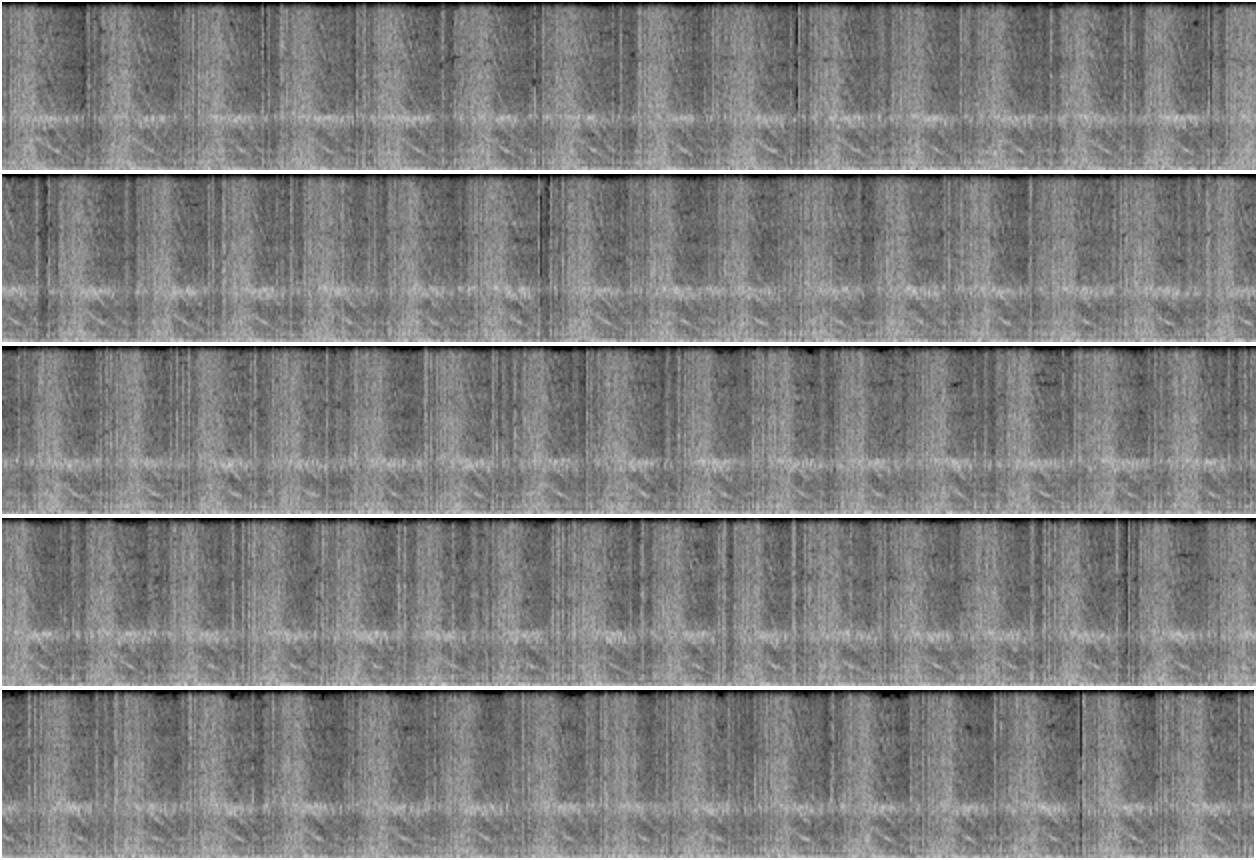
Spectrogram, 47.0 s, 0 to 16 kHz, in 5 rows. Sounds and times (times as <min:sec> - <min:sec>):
Idling: 0:00.0 - 0:47.0
Medium engine (mid frequency): 0:00.0 - 0:47.0.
